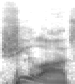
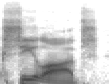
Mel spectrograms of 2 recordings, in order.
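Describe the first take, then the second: First: The name begins with an sh sound. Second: The name begins with a plain s sound. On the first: The speaker calls it right. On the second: The speaker calls it wrong.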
